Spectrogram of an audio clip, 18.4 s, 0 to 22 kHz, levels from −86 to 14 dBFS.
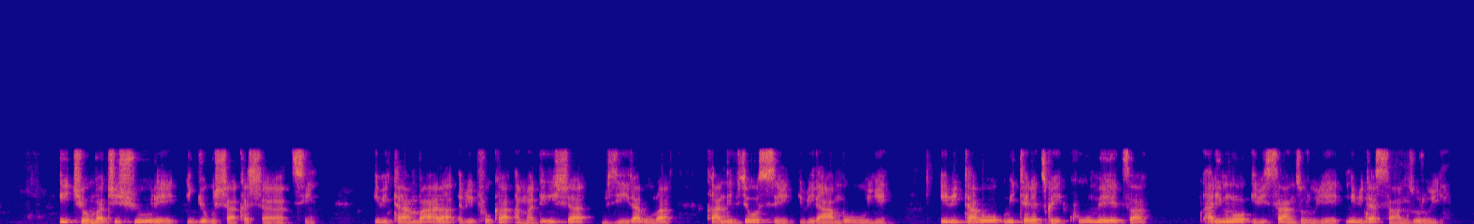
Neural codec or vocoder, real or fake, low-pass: vocoder, 22.05 kHz, 80 mel bands, HiFi-GAN; fake; 7.2 kHz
